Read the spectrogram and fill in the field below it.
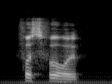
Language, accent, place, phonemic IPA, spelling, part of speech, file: French, France, Lyon, /fɔs.fɔ.ʁø/, phosphoreux, adjective, LL-Q150 (fra)-phosphoreux.wav
- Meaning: phosphorous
